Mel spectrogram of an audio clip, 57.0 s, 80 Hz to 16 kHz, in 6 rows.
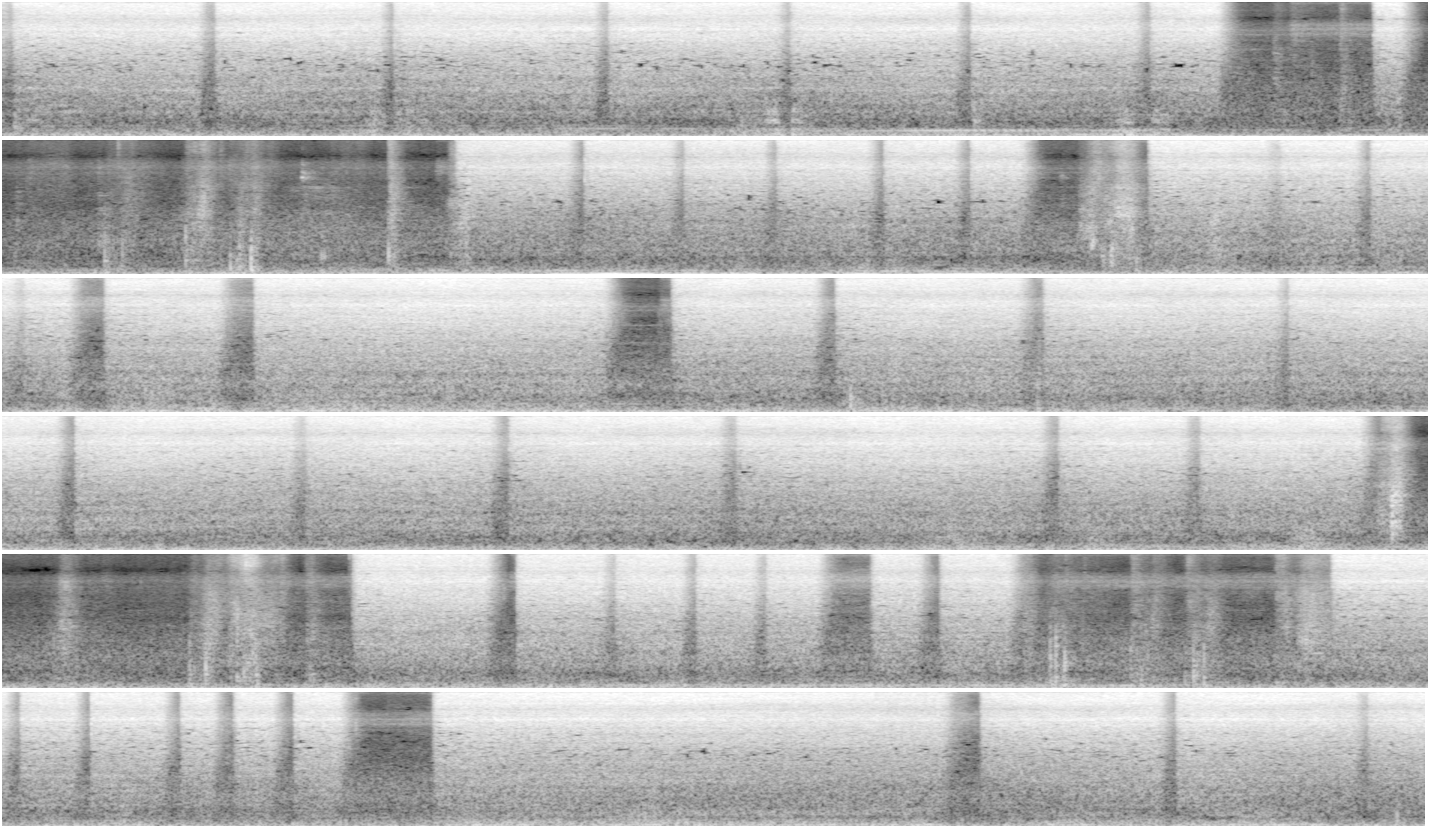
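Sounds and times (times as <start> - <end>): paint spray gun hissing: 0.0 - 8.2, 9.1 - 9.4, 12.5 - 16.4, 17.0 - 37.7, 40.4 - 44.9, 46.7 - 57.0.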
